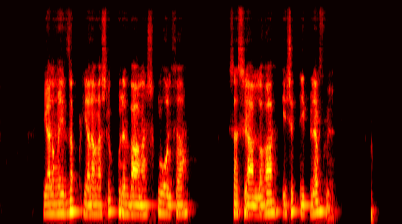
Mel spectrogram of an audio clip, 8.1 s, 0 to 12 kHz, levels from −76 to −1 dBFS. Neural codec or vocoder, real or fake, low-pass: codec, 32 kHz, 1.9 kbps, SNAC; fake; 10.8 kHz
